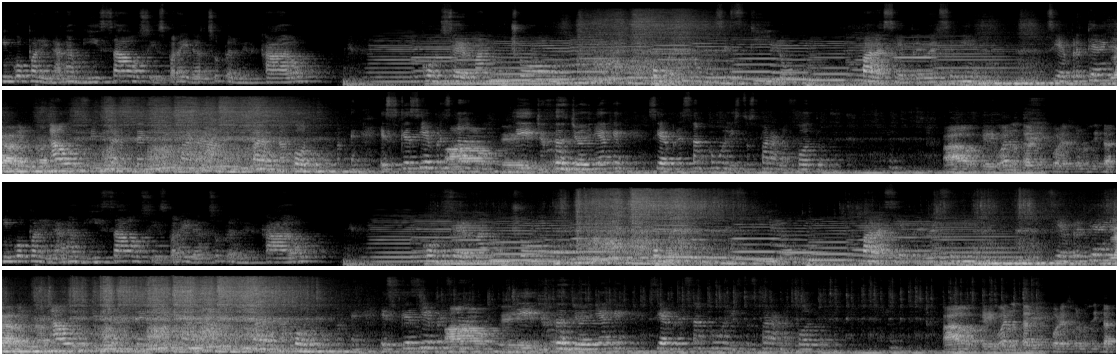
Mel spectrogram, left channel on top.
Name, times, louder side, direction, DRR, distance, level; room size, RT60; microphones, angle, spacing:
voice 1, 0.0-3.0 4.2-5.8 6.5-8.0 8.6-9.9 10.5-13.4 13.6-14.5 14.7-15.9 16.3-19.4 21.4-21.6, equal, 80° left, 1 dB, 0.6 m, -29 dB
sound 1, 3.4-12.7, equal, 35° left, 0.4 m, -41 dB
sound 2, 3.5-10.4, right 1 dB, 10° left, 0.9 m, -32 dB
sound 3, 4.2-21.5, right 3 dB, 80° right, 0.4 m, -29 dB
voice 2, 11.1-11.7 15.6-16.7 20.6-22.2, equal, 30° right, 0 dB, 0.6 m, -27 dB
3.0 x 2.4 x 3.0 m, 0.91 s
head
